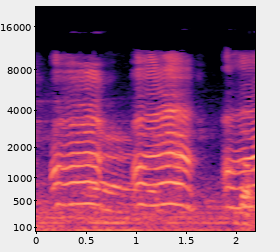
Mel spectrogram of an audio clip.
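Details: Loud, high-pitched infant cry in three tonal, sustained bursts with brief pauses for breath; a paediatrician suggests the baby is hungry, was kept in the heat, and will get stomach-pain medicine: infant crying.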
